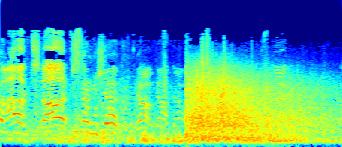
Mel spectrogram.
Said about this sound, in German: Ein Hubschrauber der syrischen Armee wirft eine Fassbombe ab, ein Stahlbehälter gefüllt mit Sprengstoff und Eisenkugeln.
